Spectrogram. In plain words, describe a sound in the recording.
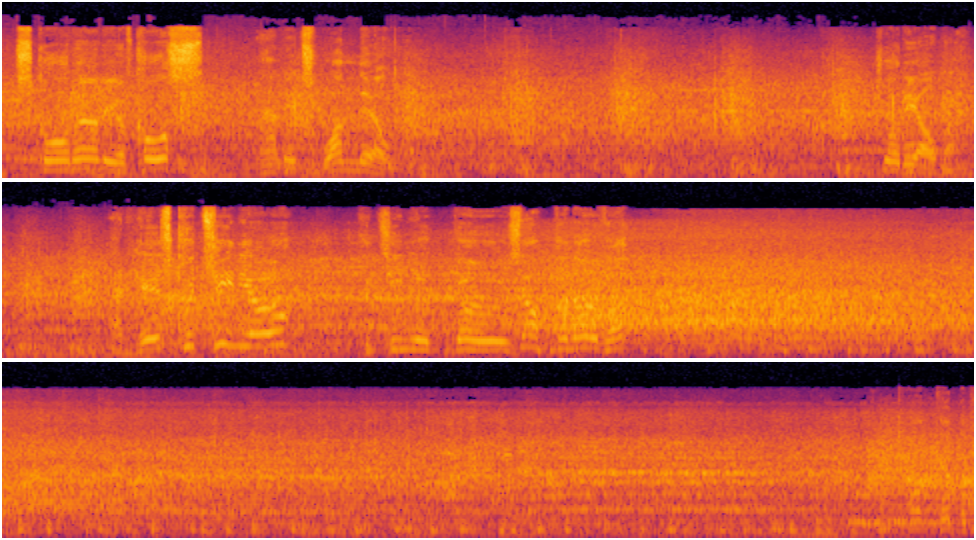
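A stadium crowd roars and murmurs throughout.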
